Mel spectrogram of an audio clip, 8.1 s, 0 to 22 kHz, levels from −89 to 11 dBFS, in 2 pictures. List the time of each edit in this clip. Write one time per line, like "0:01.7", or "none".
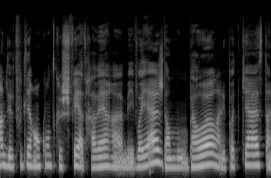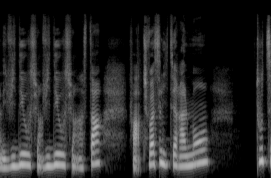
0:02.4
0:02.8
0:04.7
0:06.5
